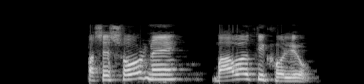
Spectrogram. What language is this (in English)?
Wadiyara Koli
